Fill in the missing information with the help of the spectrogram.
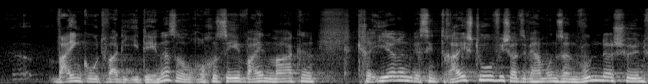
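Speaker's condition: No condition

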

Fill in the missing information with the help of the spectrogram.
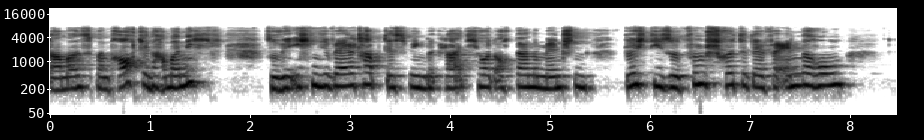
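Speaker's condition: Cleft lip and palate; congenital cleft lip

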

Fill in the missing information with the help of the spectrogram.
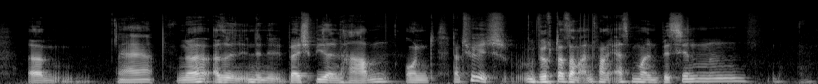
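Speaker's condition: No condition

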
